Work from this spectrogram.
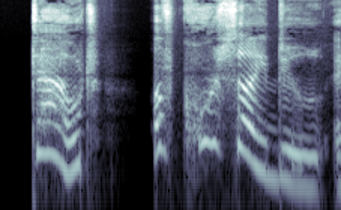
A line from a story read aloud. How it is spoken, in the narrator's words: exclaimed Maimoune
